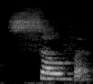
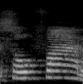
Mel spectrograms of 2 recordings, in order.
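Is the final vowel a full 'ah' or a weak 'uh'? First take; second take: weak 'uh'; full 'ah'. First: The word ends with a weak 'uh' vowel. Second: The word ends with a full 'ah' vowel. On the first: The speaker calls it right. "chữ A phiên âm thành âm ơ" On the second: The speaker calls it wrong. "Cái từ này chúng ta hay đọc là gì nhỉ?"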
